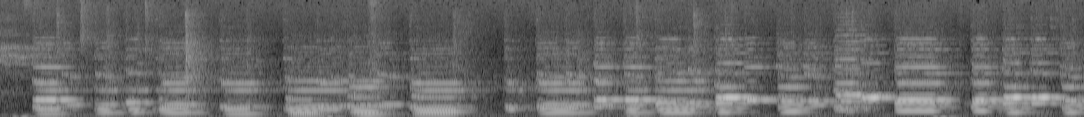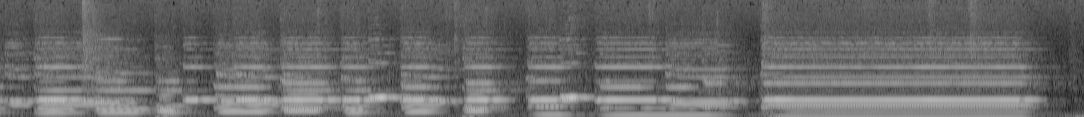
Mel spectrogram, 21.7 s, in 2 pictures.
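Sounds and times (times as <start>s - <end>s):
pipe organ: 0.0s - 21.6s.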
